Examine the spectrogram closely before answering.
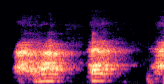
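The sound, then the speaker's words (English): A dog barks at another dog outside: three long, loud, rough barks in quick succession, the last one cut off, with no voices. “Sorry, my dog saw a dog out there.”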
